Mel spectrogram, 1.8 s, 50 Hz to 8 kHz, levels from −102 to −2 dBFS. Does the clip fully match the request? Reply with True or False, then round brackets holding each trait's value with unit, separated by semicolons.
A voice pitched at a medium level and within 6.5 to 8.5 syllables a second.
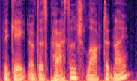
False (105 Hz; 6.9 syllables/s)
